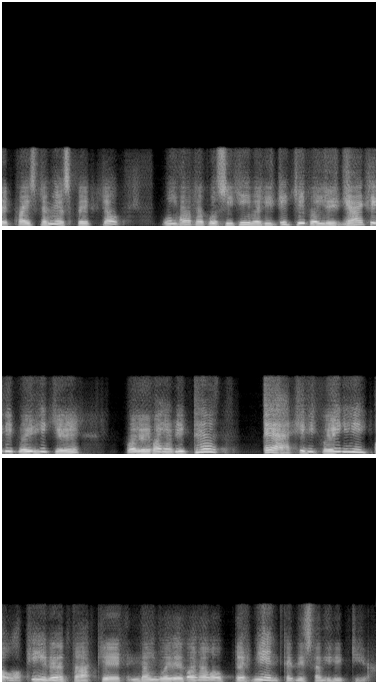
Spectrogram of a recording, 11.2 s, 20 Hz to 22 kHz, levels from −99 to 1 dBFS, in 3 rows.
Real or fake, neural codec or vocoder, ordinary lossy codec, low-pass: fake; codec, 16 kHz, 0.5 kbps, FreqCodec, smaller model; none; none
